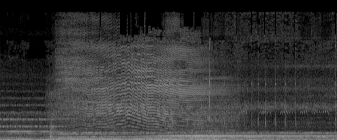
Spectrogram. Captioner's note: door creaking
